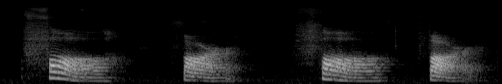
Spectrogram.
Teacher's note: in british english as i'm always telling you on my videos we have to flatten the r and in most cases we ignore it all together if it's not at the beginning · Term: the r sound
